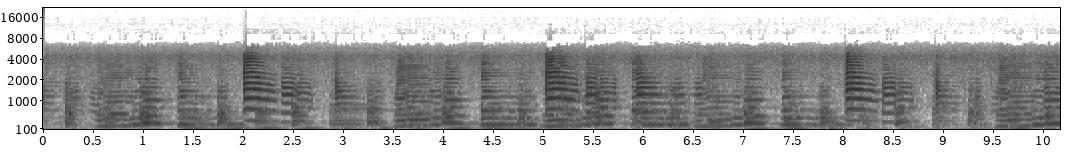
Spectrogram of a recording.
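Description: Instrumental passage of a small-band swing (jump) record: horns riff over a bass line, with a bright phrase coming back about every three seconds.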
